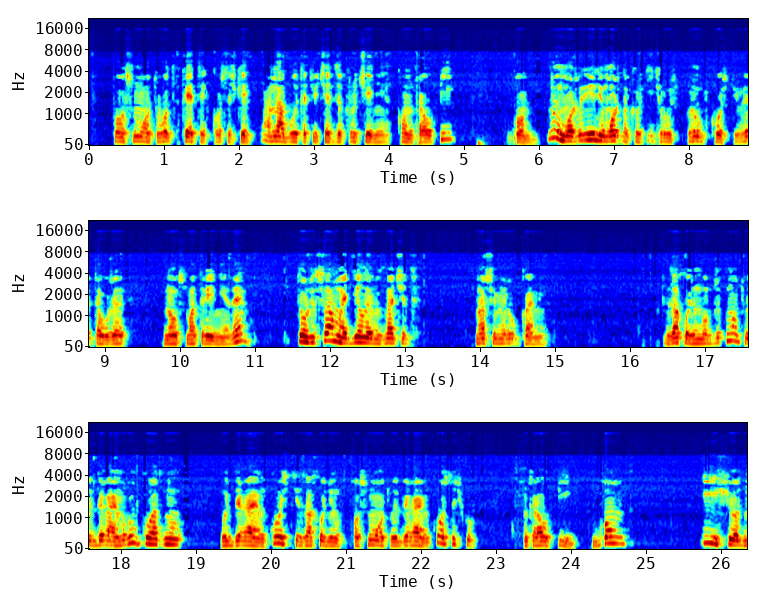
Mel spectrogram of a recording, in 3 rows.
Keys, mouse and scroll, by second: 4.4 ctrl+p, 7.4 click, 9.4-10.8 middle drag, 11.0 middle click, 16.3 click, 17.5 click, 18.6 shift+click, 20.5 click, 23.3 ctrl+p, 25.9 click.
